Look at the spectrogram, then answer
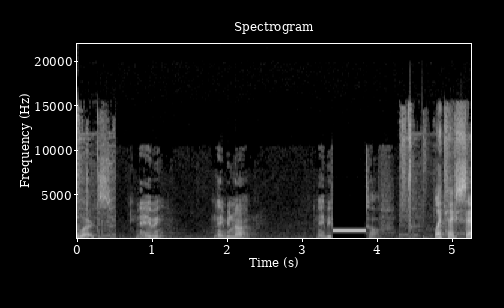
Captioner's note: beep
